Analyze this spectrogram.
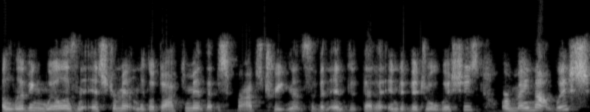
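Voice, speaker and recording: Her pitch is medium with ordinary variation as this woman speaks at a fairly quick pace. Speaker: college instructor. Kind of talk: recorded lecture. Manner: fast; animated.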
